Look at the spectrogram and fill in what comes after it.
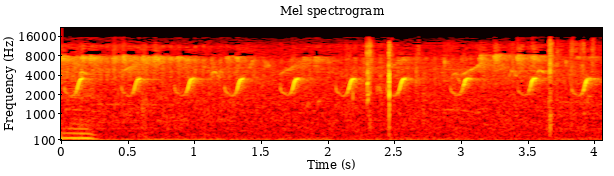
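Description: A bird calling over and over, a short rising note about three times a second. Just after the start a low, steady closed-mouth 'mmm' from the woman eating ends.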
